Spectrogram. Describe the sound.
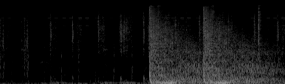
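Shotgun fire in a video game comes first as a quick run of sharp shots, then breaks into a louder, dense burst of gunfire that keeps going to the end.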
